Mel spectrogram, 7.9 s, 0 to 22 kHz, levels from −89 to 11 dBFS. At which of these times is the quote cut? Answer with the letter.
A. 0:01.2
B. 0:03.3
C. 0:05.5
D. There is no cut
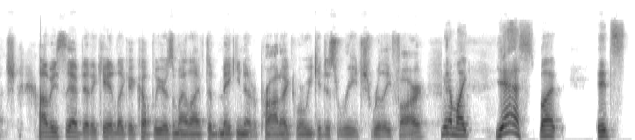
C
